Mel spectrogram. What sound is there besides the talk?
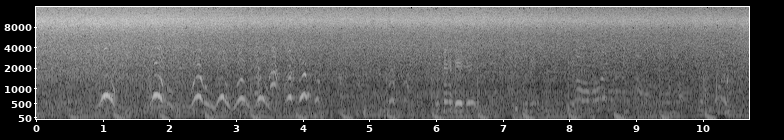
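waterfall rushing water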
